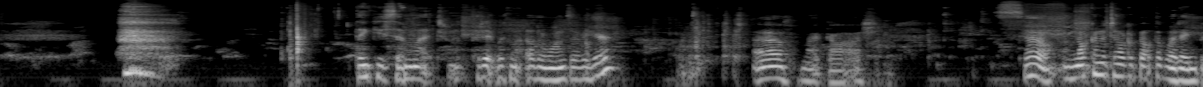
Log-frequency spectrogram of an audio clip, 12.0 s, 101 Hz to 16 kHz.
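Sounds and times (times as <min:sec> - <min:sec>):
soft breathing: 0:00.0 - 0:02.3.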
